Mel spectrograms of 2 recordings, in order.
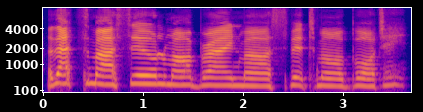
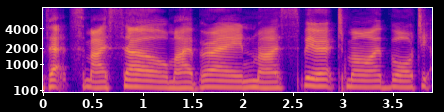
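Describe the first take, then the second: First: Higher, much louder mock Cockney; British Cockney. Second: Loud, measured mock-Cockney list; put-on British Cockney, each item set apart. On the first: Rereading his text to followers, in booming mock British Cockney. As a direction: declaim it in hammed-up British Cockney. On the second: Reading his text to followers, loud mock British Cockney. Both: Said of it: "he's reading it British Cockney".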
